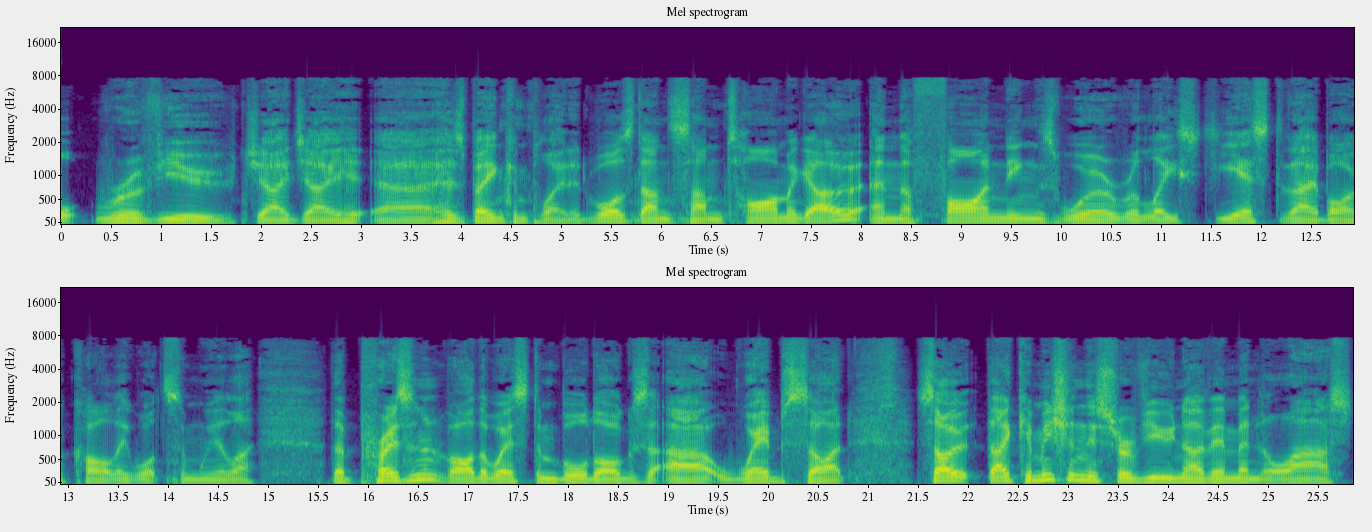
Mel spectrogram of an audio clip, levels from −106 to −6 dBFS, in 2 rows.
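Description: From the start, the speech plays at half speed, an octave low: stereo read as mono, interleaved left and right samples taken as one channel. Unlike a simple slowdown, a faint mirrored image fills the upper spectrum.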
